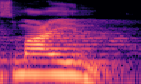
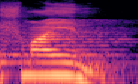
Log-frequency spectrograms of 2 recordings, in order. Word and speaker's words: ইসমাইল: আমরা সিন হালকা করে উচ্চারণ করে ইসমাইল। তারা বড় করে মোটা করে উচ্চারণ করে ইসমাইল।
